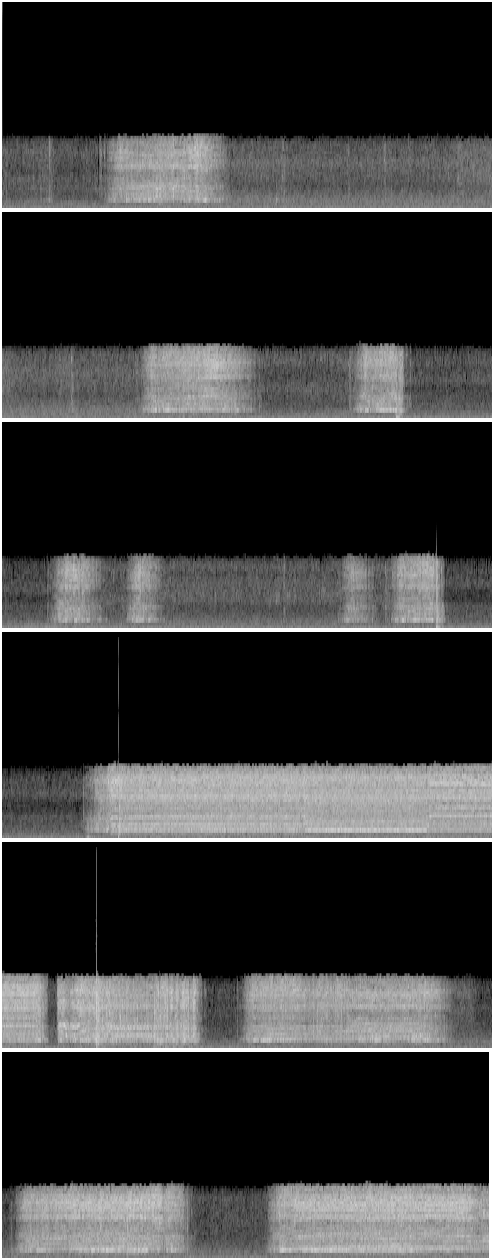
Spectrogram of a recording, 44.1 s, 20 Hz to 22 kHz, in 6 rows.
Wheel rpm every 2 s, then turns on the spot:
30, 80, 0, 0, 30, 60, 40, 20, 20, 0, 50, 40, 190, 200, 180, 170, 90, 140, 70, 110, 80, 160.
none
